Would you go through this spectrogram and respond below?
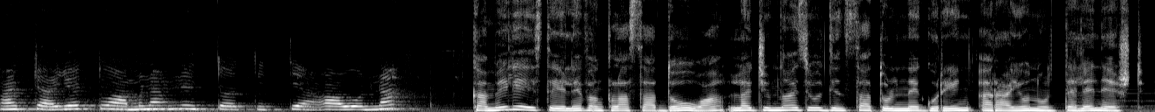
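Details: Adult female narrator; typical speech.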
